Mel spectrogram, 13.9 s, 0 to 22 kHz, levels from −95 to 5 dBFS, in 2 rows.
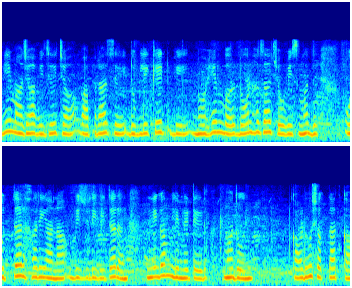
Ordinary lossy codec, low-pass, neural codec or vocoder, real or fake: AAC, 32 kbps; 7.2 kHz; none; real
